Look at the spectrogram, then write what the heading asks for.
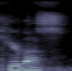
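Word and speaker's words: Kiribati: It's out of focus, but it's pronounced Kirabos.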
